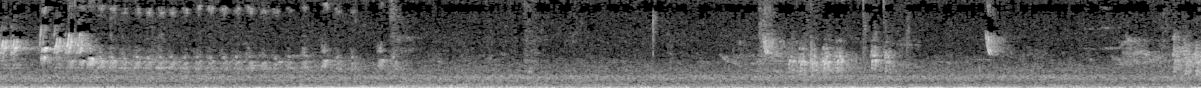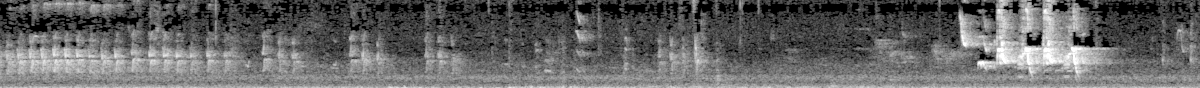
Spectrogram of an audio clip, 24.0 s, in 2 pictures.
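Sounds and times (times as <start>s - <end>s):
steady low rumble: 0.0s - 22.0s
birds chirping and calling: 11.2s - 19.3s, 20.8s - 24.0s.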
